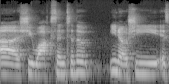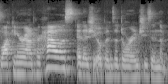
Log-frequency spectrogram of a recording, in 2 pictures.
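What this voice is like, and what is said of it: Usual voice. Nothing is said of it.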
